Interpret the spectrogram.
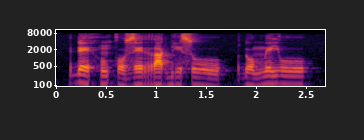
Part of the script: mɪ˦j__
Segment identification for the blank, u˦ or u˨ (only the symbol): u˦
